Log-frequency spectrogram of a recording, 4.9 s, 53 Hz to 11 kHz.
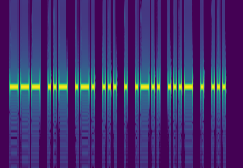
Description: Morse code, heard as a keyed tone, about 22 wpm, 700 Hz. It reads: OURSELVES
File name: Difficult Sentences with Hints - 22wpm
